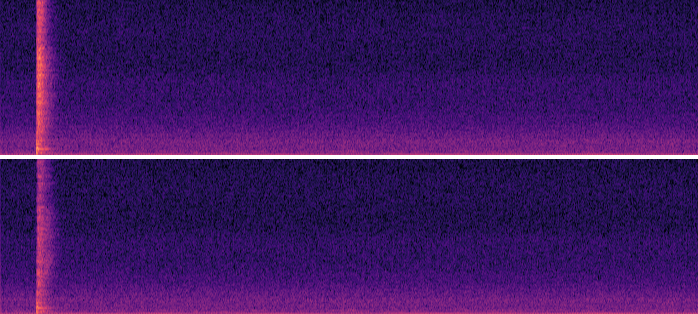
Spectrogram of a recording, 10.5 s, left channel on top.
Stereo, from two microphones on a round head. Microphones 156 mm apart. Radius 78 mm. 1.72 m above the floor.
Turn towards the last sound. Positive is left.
turn(degrees=75)  # may be behind; listen again after turning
